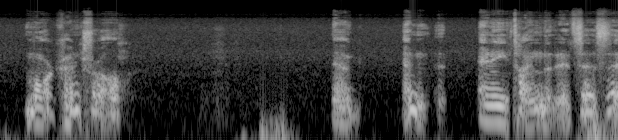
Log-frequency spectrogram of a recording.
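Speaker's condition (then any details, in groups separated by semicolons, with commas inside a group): Cerebellar ataxia from brain tumour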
